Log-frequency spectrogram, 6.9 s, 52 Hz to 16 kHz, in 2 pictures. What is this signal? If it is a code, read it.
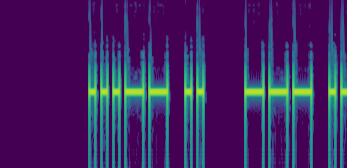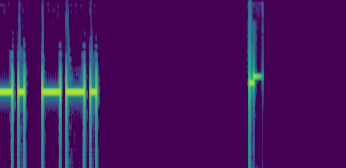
Morse code, heard as a keyed tone, about 20 wpm, 700 Hz. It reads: 3I ORG
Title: Winter Field Day Exchanges Encore 20wpm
